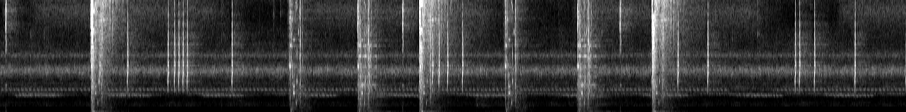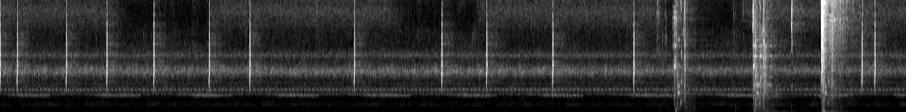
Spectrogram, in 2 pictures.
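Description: Short electronic menu blips and chimes sound as items are sold in a game.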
